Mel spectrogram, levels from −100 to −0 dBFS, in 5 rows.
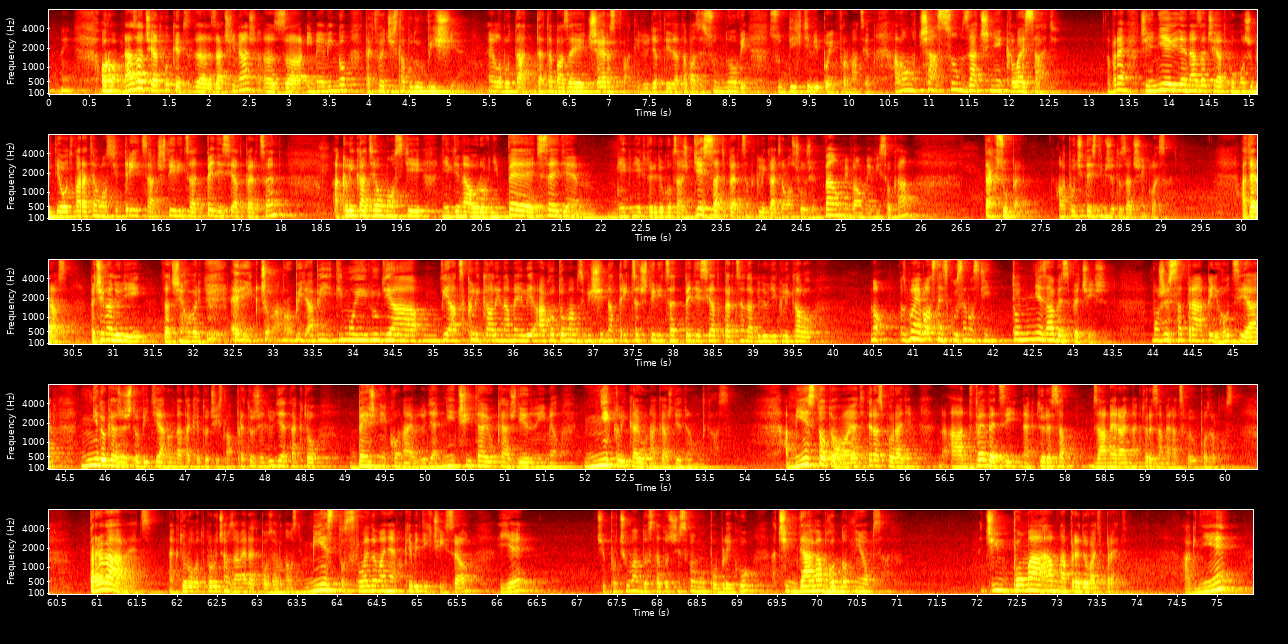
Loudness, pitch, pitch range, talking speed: -20 LUFS, 160 Hz, 145-185 Hz, 145 wpm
